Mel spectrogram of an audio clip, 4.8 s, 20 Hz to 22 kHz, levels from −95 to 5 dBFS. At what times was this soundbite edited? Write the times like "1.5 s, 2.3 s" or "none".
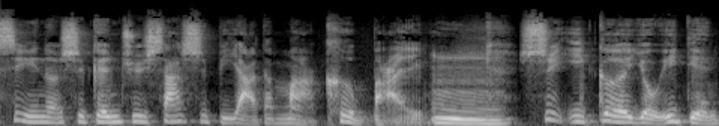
none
